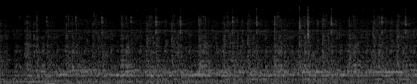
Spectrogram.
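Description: Kenmore 158.1941 sewing machine (made in Japan, circa 1974–75) running steadily, sewing a pine leaf stitch.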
